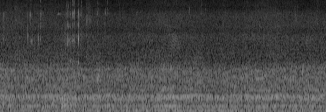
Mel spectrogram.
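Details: Honey bees of a wild swarm hanging from a tree branch, caught and moved into a nuc box: continuous thick droning hum from countless wings, steady throughout, with light tapping sounds early on.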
